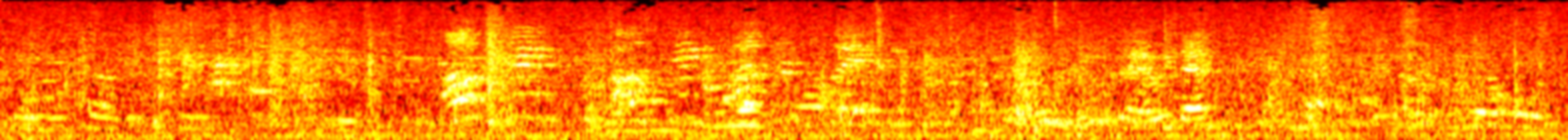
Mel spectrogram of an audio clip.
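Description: A shopping cart rolls along a hard floor.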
